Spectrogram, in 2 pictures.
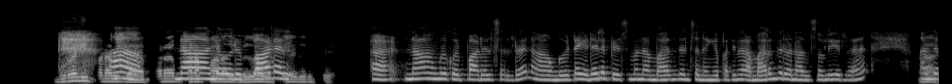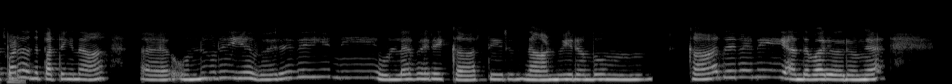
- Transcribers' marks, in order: singing: "உன்னுடைய வரவை எண்ணி உள்ளவரை காத்திரு, நான் விரும்பும் காதலனே"
- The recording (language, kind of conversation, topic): Tamil, podcast, சினிமா பாடல்கள் உங்கள் இசை அடையாளத்தை எப்படிச் மாற்றின?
